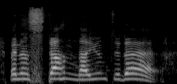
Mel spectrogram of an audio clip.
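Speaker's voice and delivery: ordinary delivery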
